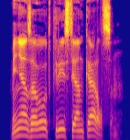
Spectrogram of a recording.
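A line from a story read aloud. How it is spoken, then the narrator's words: Dry young voice. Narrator (Russian): сухо сказал юный хакер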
